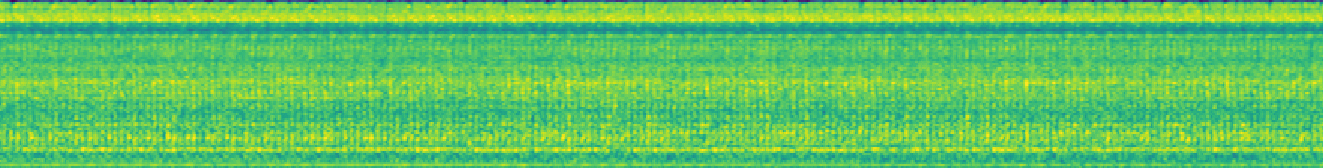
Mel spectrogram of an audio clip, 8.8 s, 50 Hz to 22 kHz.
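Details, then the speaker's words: Audi A8 D2 with the ABZ 4.2 engine at idle, drive belt removed for diagnosis: a light, uneven tapping at two to three per second from the front. The whole front timing cover was loose with a bolt missing from earlier work; refitted with thread sealant. "Болтается. Вся передняя крышка. В общем, посадил я все на резьбовый герметик и посмотрел на видео."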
